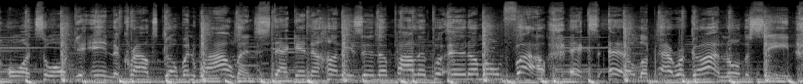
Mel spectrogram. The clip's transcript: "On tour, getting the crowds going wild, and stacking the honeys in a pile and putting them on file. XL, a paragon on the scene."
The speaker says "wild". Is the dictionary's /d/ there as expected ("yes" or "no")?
no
